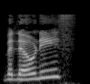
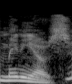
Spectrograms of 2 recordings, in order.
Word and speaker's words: Minio's: And then on the 21st at 6:30, Paul, how do you pronounce that? – I want to hear your version first. Come on. – Minoni's? Minoni's? – I adore you. Paul Minio's. – Minio's. All right, then.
